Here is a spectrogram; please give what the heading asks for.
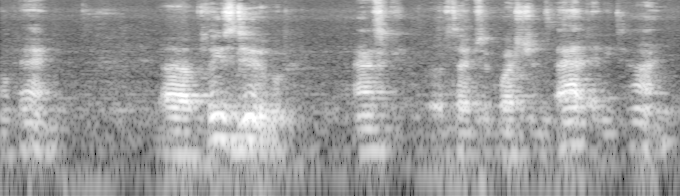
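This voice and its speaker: Recorded on a distant phone in an echoing classroom, this man lectures on physics at a medium pitch and a slightly slow pace. He sniffles from allergies and keeps things loose and conversational, with lots of fillers and false starts.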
